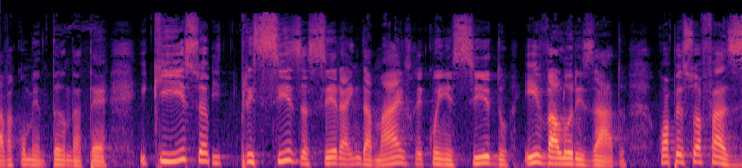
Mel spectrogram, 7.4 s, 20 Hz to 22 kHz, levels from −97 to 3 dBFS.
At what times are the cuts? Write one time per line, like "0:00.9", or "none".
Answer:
0:02.1
0:05.1

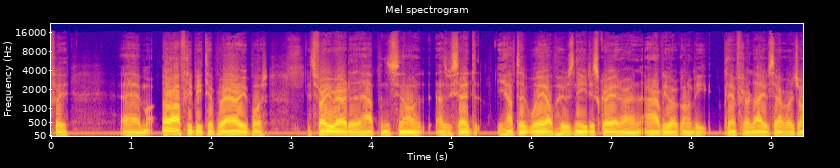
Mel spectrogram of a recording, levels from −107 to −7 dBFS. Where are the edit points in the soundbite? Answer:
0:03.2
0:05.4
0:07.6

